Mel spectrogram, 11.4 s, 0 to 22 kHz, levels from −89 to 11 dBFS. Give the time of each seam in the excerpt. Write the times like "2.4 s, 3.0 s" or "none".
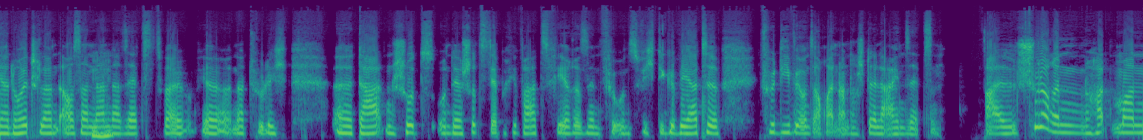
9.7 s

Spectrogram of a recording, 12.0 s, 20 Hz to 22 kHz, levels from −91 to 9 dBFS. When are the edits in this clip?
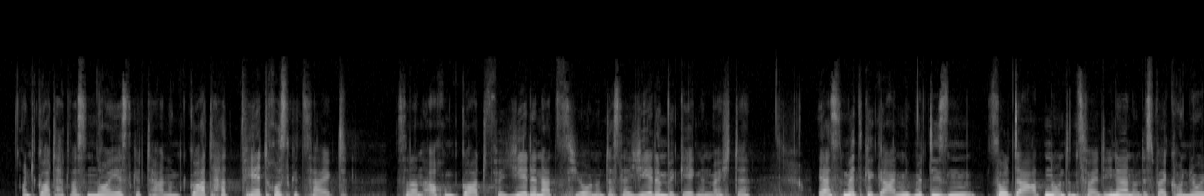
3.8 s, 8.0 s, 9.8 s

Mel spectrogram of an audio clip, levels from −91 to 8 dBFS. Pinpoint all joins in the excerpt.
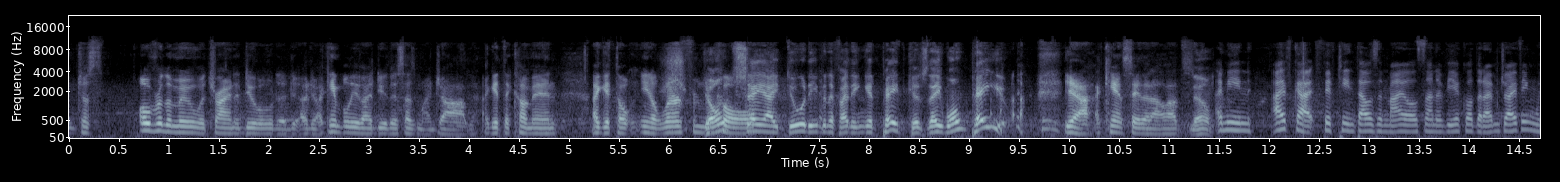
10.2 s, 11.4 s

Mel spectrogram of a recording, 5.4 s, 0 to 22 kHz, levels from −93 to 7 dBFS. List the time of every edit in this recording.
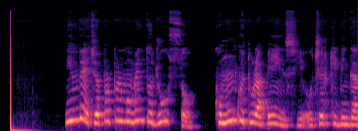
3.1 s

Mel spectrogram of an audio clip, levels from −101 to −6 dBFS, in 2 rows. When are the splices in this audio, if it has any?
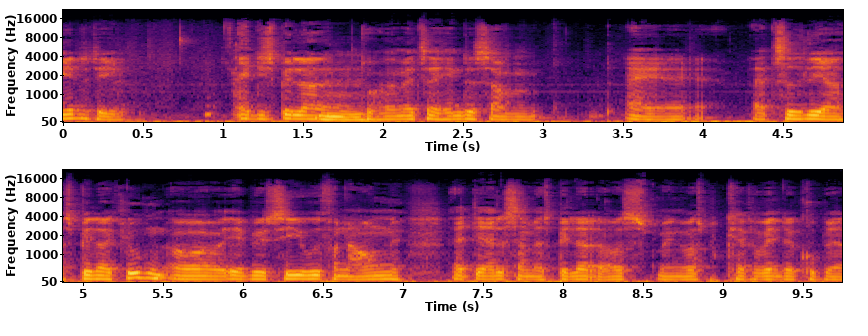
none

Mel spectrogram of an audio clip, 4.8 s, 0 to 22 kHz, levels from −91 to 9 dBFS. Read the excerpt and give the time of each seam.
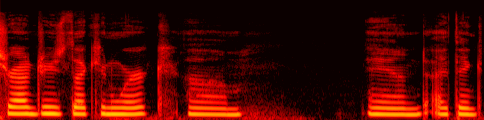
none

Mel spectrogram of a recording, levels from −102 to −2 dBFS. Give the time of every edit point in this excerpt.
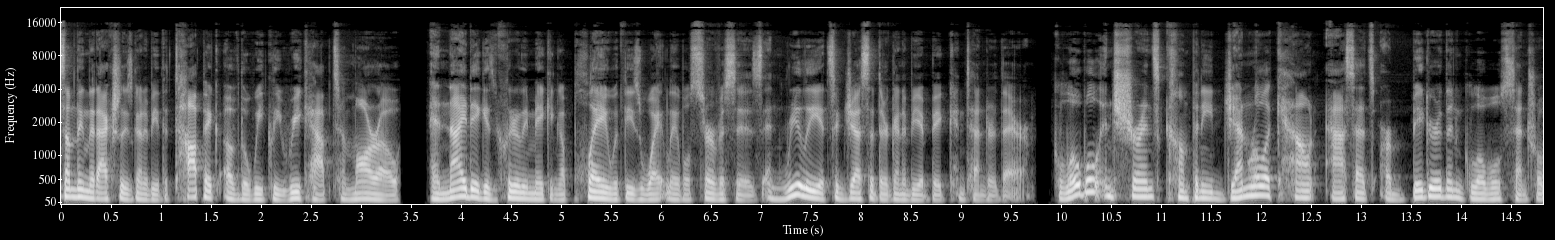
4.3 s, 9.8 s

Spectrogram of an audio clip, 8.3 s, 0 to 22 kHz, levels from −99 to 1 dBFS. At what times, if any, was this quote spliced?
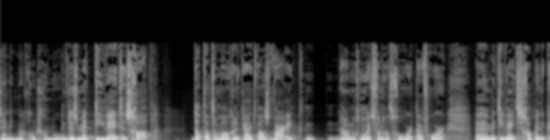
0.9 s

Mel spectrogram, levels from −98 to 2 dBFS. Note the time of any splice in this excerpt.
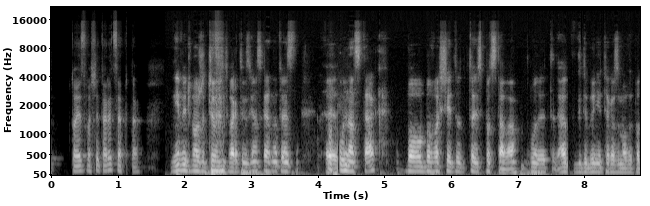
4.3 s, 7.7 s

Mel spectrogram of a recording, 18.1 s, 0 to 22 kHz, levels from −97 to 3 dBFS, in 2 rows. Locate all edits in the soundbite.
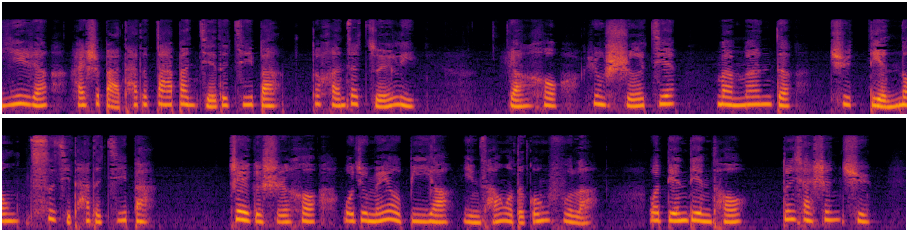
11.2 s, 15.5 s

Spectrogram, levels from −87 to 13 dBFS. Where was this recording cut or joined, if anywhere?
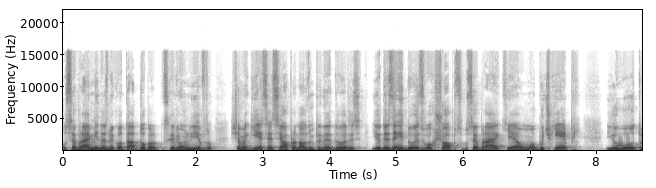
4.5 s

